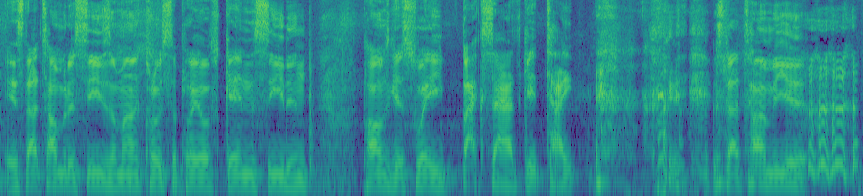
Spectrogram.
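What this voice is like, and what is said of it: Imitates another person's voice. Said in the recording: “doing a Stephen A impression”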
